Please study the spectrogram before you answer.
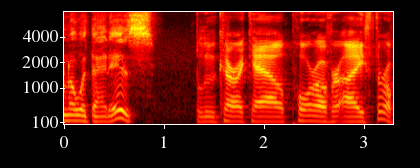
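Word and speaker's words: curaçao: Some folks like orange Caraco. I always include a little umbrella. Interesting. I believe it's pronounced curacao.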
